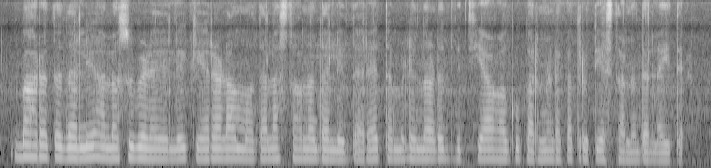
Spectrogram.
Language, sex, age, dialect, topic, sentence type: Kannada, female, 51-55, Mysore Kannada, agriculture, statement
